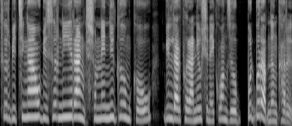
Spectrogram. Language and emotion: Bodo, disgusted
